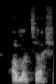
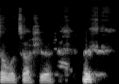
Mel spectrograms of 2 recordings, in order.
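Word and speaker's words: Omotosho: Omatosha is O-M-O-T-O-S-H-O. Omatosha. It sounds Japanese at times, but yeah, it's Omatosha.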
